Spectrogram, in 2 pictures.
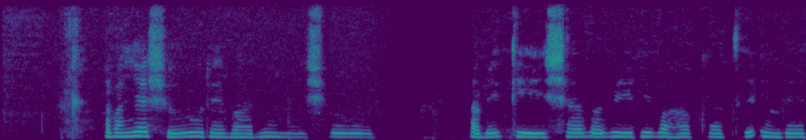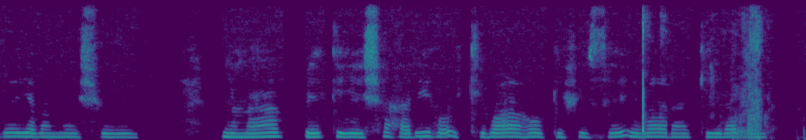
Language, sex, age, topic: Rundi, male, 18-24, education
